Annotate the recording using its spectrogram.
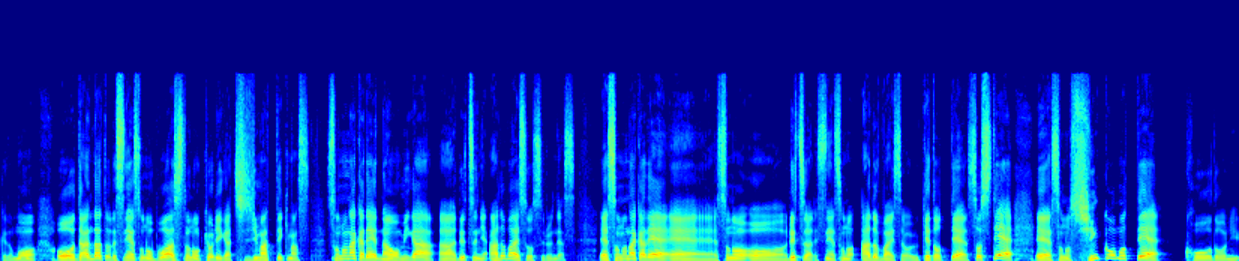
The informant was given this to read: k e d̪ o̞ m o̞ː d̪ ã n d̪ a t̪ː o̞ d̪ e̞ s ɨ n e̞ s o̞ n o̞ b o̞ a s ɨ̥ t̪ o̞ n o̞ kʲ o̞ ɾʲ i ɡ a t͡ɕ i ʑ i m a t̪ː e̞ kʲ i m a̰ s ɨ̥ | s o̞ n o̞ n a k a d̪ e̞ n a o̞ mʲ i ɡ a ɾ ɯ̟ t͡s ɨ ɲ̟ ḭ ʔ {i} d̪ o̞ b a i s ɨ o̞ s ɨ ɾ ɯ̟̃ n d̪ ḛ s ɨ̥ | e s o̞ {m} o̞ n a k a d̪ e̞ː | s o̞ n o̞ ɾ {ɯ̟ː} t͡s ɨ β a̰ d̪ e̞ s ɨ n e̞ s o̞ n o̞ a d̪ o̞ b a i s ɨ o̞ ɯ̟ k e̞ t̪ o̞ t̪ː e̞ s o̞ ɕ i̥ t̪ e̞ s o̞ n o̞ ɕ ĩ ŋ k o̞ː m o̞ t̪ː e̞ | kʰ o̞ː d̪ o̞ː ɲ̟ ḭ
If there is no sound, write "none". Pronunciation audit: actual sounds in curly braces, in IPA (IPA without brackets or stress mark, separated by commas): a, n, ɯ̟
